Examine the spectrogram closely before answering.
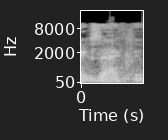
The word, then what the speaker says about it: exactly: Exactly 이렇게 발음하고 있죠. 이그도 아니고 이 하다가 그냥 바로 가죠.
